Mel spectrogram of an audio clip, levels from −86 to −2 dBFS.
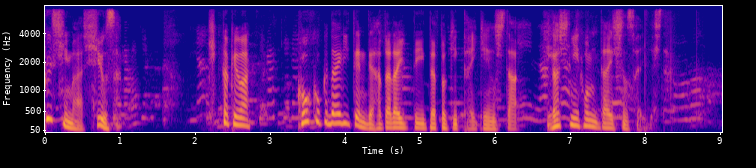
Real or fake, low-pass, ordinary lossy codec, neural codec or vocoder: fake; 7.2 kHz; none; codec, 16 kHz, 2 kbps, X-Codec, HuBERT features, trained on balanced general audio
